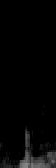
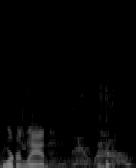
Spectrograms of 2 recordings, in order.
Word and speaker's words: Bordelon: Bordelon. Bordelon. Not Borderland.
